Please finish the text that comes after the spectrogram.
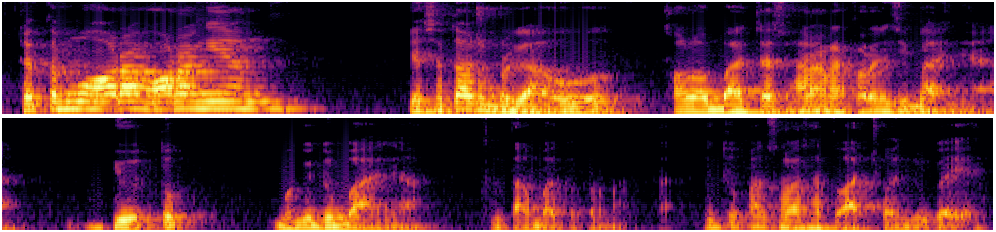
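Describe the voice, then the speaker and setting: Middle-aged Jakarta man, relaxed dark voice, colloquial podcast guest who repeats himself for emphasis, roomy echo. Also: fairly low pitch, brisk. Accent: Jakarta Indonesian. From Indonesia. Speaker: guest, gemstone trader. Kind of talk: casual interview chat. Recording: echoey room.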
